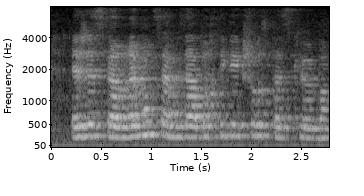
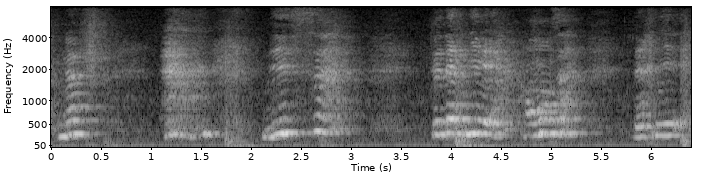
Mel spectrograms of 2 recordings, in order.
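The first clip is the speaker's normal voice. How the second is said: workout coach; 2 semitones higher than usual. Acted. Coach counting through workout.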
